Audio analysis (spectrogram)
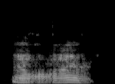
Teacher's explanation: the uvular trill, that's with the back of the tongue and the uvula. So this is, in this case, the uvula, which is kind of the lighter element of that system, is probably the bit that's moving.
